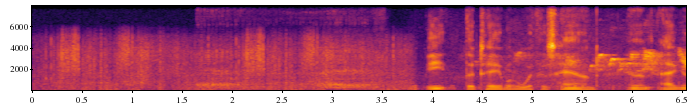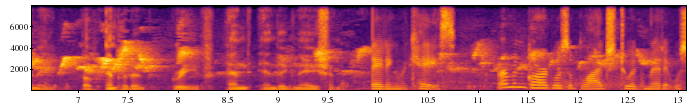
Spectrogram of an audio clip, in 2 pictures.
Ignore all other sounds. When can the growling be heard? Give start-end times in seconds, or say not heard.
1.6-3.5, 9.7-11.1.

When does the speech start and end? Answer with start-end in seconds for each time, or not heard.
3.9-13.0.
